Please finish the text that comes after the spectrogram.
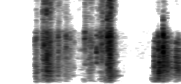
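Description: Tarot cards being shuffled during a live reading, three short papery riffles separated by brief pauses, close and fairly quiet.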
